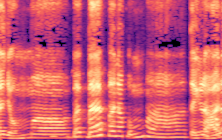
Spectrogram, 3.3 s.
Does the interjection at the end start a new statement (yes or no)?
no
